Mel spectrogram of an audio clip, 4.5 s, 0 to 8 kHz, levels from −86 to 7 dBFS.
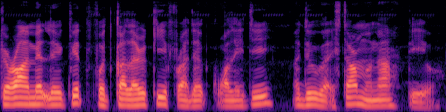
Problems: none marked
